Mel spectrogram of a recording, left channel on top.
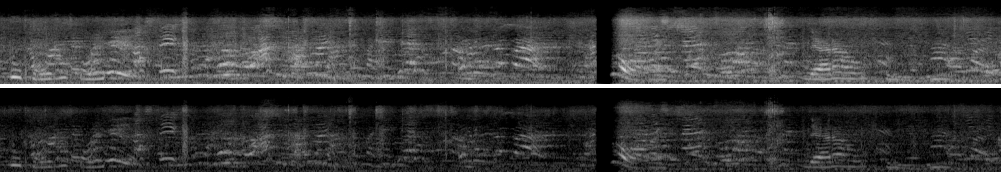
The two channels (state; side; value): quieter; right; 14.0 dB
